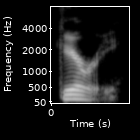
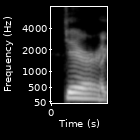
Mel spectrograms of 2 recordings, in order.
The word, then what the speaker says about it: Gerry: But of course this goes back to the founding Jerry Elbridge Jerry was a founding uh one of the founders. It actually should of course be pronounced Gary Gary because Eldridge Gary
